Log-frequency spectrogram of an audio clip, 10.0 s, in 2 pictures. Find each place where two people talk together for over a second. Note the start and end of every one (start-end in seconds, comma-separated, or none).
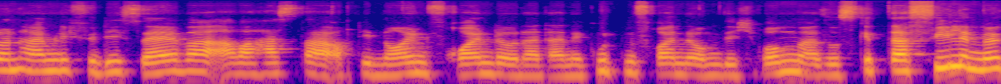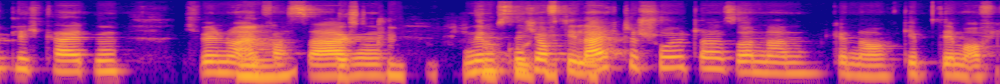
6.2-8.1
